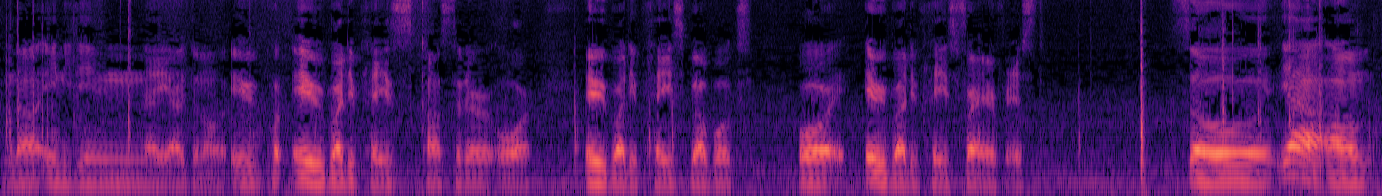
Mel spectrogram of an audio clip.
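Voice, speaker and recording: A man's voice: medium pitch, noisy background. A young man with a Chinese accent, talking casually and hesitantly about his card game deck, with many ums and restarts. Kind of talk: casual deck profile monologue.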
